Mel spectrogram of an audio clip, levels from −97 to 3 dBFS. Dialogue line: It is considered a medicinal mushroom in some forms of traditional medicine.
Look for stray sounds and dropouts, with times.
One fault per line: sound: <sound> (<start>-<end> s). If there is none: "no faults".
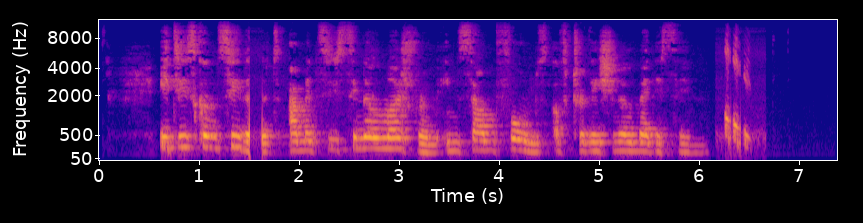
sound: dropout (1.5-1.6 s)
sound: chirp (6.2-6.5 s)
